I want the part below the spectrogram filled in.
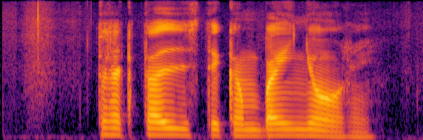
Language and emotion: Russian, neutral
